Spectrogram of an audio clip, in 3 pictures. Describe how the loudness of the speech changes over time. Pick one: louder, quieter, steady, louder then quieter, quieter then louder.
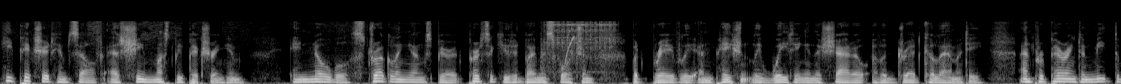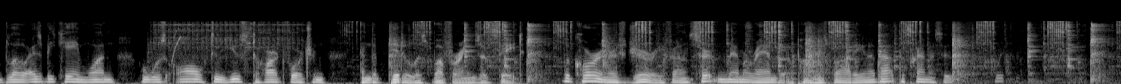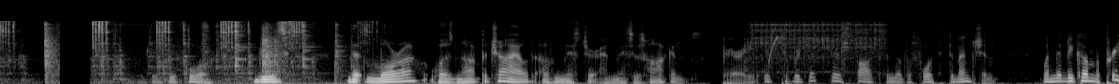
quieter.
